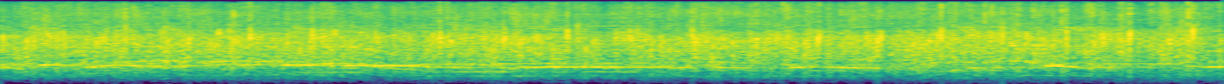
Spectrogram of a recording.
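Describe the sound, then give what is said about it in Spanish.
A church audience claps in sustained applause during a sermon, a dense, even patter of many hands that stays loud and steady throughout, with a faint tonal voice or sustained note running beneath it. “Dale un aplauso a Cristo, que él se lo merece en esta hora.”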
